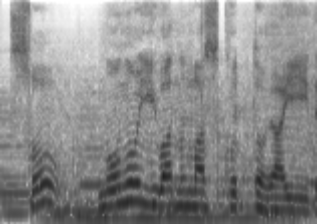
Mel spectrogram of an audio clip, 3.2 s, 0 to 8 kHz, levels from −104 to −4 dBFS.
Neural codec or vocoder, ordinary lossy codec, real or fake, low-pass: codec, 16 kHz, 4 kbps, X-Codec, HuBERT features, trained on general audio; none; fake; none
